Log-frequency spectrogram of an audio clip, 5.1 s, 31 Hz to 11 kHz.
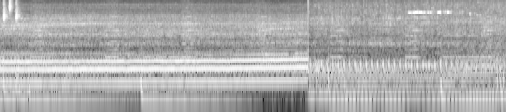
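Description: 2009 Kawasaki ZX-6R's inline-four engine running at low revs in gear, its pitch creeping slowly upward. About three seconds in the note drops suddenly to a lower, choppier, uneven sound.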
